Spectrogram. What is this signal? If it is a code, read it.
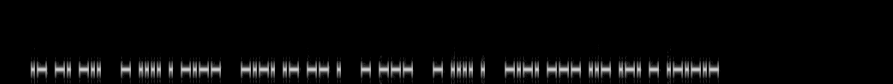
Morse code, heard as a keyed tone, about 40 wpm, 700 Hz. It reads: AND THEY CAME TO THE COURT.
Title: Sentences from Top 1600 Words 40wpm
